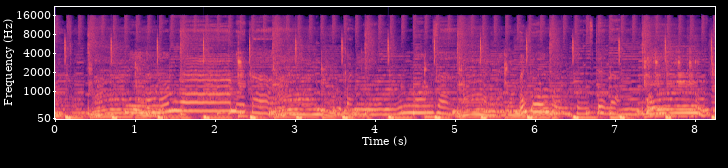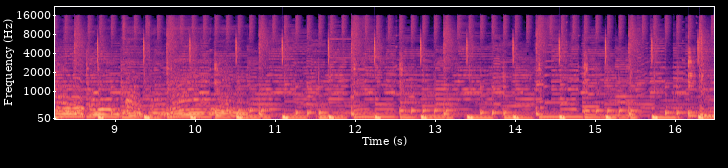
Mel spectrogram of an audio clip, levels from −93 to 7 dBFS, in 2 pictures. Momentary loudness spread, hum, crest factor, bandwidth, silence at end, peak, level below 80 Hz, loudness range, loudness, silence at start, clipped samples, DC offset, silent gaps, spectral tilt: 6 LU; none; 12 dB; 16.5 kHz; 0 s; 0 dBFS; -18 dBFS; 4 LU; -14 LUFS; 0 s; under 0.1%; under 0.1%; none; -5 dB/octave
